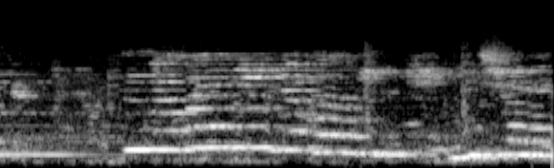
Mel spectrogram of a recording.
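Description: Recorded song playing for a solo dance: a high sung vocal holding long, gliding notes over instrumental backing. The music is softer for about the first second, then comes in louder and fuller.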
